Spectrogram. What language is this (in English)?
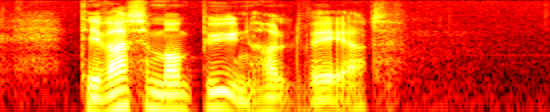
Danish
